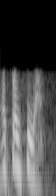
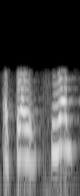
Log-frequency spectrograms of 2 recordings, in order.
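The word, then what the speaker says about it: ekklesia: Transliterated, E-K-L-L, long E, S-I-A, Ecclesia. Ecclesia, it's a compound word from the prefix ex, E-K, which means out of, plus to call out.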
